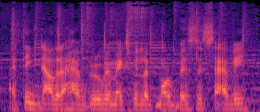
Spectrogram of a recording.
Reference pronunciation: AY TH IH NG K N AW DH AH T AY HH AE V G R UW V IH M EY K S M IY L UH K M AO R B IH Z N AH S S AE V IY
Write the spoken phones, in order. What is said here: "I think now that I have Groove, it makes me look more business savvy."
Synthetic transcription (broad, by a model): AY T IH NG K N AW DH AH T AY HH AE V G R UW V IH M EY K S M IY L UH K M AO R B IH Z N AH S S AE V IY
